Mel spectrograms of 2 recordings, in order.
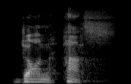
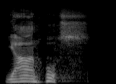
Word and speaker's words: Jan Hus: I'd like to tell you the story of John Huss, as uh, English speakers pronounce it. The Bohemians of his time would have pronounced it Jan Hus.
